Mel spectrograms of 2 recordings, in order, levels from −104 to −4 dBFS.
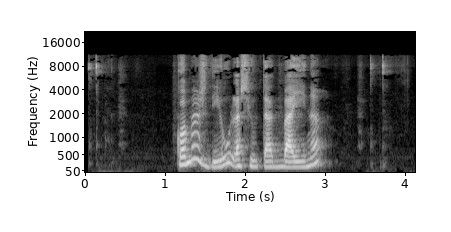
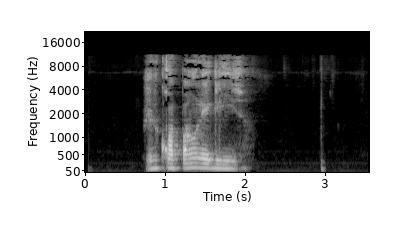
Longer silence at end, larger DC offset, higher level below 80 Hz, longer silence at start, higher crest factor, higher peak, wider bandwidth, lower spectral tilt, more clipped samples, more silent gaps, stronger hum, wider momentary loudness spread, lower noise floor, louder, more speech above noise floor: second, 0.35 s vs 0.6 s; neither; about the same, -70 dBFS vs -66 dBFS; second, 0.05 s vs 0.75 s; about the same, 22 dB vs 24 dB; about the same, -4 dBFS vs -6 dBFS; about the same, 11.5 kHz vs 11.5 kHz; about the same, -3.5 dB/octave vs -3.5 dB/octave; neither; neither; neither; first, 16 LU vs 10 LU; second, -73 dBFS vs -80 dBFS; first, -23 LUFS vs -27 LUFS; about the same, 50 dB vs 53 dB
